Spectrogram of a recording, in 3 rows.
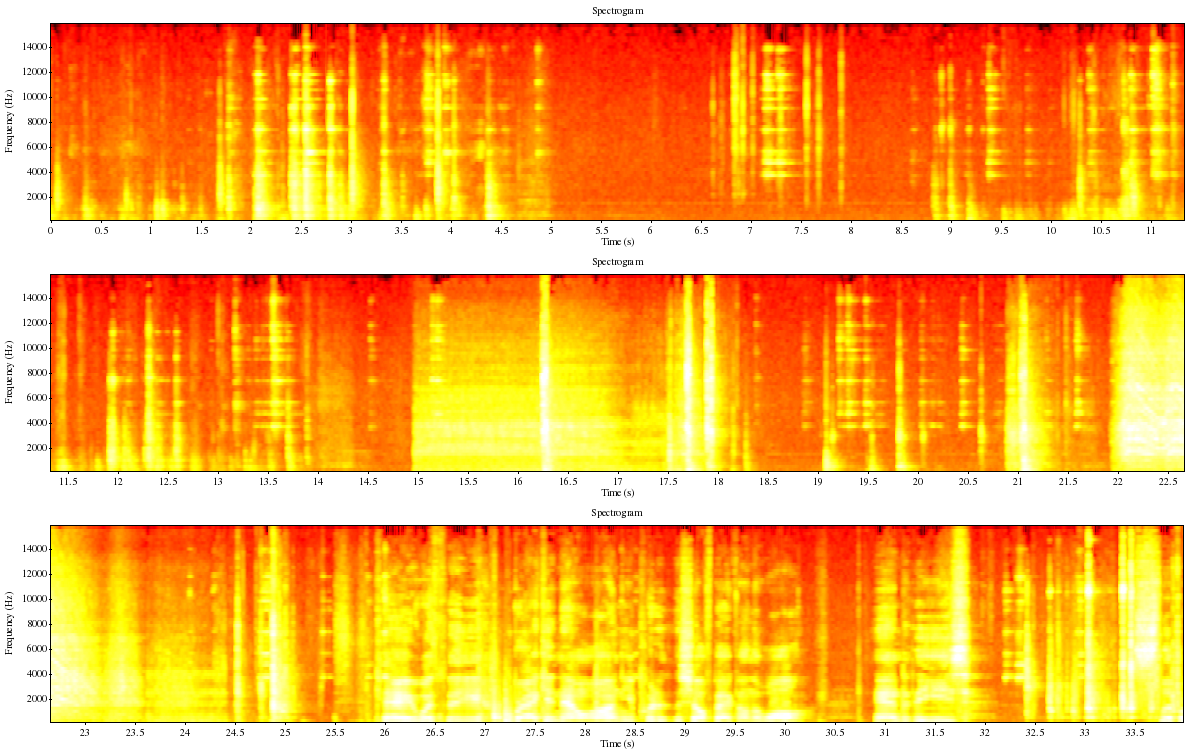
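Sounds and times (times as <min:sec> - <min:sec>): cordless drill driving screw: 0:15.0 - 0:18.1, 0:20.9 - 0:21.3, 0:22.0 - 0:24.6.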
